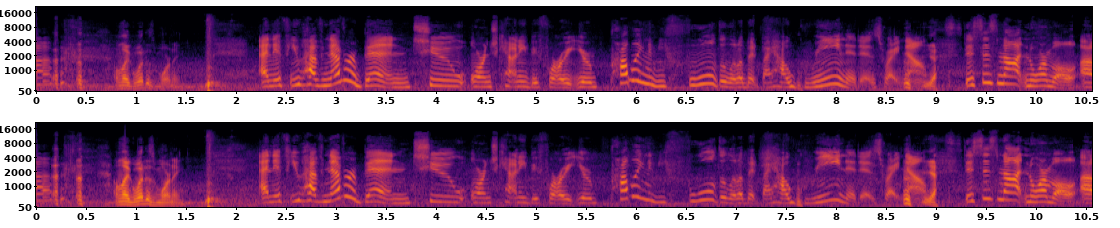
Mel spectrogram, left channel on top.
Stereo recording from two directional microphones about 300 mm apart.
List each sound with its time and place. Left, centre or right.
0.8 s a man's voice: right
1.7 s a sound: centre
2.2 s speech: centre
4.4 s speech: left
4.9 s speech: centre
6.6 s speech: centre
6.9 s speech: centre
8.6 s speech: centre
10.2 s speech: centre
